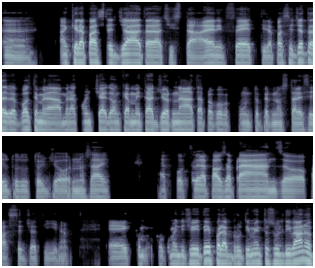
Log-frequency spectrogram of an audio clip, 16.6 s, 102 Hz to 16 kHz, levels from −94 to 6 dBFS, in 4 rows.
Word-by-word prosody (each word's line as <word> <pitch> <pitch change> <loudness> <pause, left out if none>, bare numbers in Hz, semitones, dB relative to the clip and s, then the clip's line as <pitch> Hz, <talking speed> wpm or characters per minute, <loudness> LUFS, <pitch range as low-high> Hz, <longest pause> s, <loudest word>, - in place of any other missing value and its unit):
Eh, 110 - -6 0.2
eh. 90 -1 -14 0.3
Anche 115 +2 +2
la 130 -1 +8
passeggiata 120 -2 +5
ci 105 +1 -12
sta, 100 +2 +2
eh, - - +7
in 110 - 0
effetti. 110 +1 0
La 105 -1 -4
passeggiata 120 +4 +1
ev 115 -1 +3
a 110 - 0
volte, 125 +3 -2
me 115 -2 -1
la 105 -1 +3
me 110 - -7
la 110 -1 -3
concedo 115 +1 -2
anche 115 0 -7
a - - +1
metà 110 0 0
giornata, 110 0 0
proprio, 105 0 -7
p - - -37
appunto, 105 -2 -11
per 105 - -9
non 105 0 -8
stare 105 +1 -3
seduto 100 0 -8
tutto 100 +1 -11
il 100 - -9
giorno, 95 +2 -7
sai, 105 0 -4 0.7
al - - -14
pozzo 110 0 -12
della 110 -1 -1
pausa 105 -1 -2
pranzo, 105 -2 +1
passeggiatina. 95 -1 -11 0.5
Ehm, 105 +1 -3
com 120 -1 -10
co 115 - -14
come 125 +2 -5
dicevi 130 +3 -1
te, 160 0 +3
poi 140 -3 +3
l'abbrutimento 125 +3 -1
sul 135 0 -4
divano, 150 +2 +4
110 Hz, 185 wpm, -22 LUFS, 105-115 Hz, 0.7 s, la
